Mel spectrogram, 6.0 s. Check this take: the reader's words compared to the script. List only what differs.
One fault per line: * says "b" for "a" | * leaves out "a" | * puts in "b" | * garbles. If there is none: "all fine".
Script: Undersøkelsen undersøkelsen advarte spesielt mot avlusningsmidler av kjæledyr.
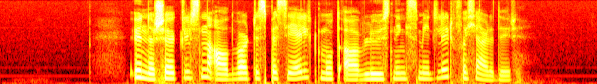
* leaves out "undersøkelsen"
* says "for" for "av"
